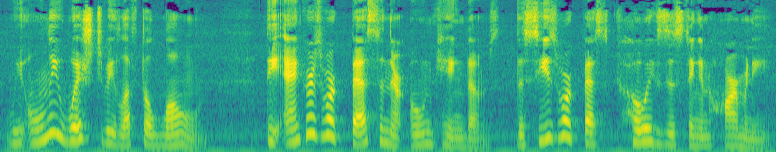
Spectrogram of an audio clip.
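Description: A woman voicing an earnest, respectful but firm trench pony with a measured, solemn manner. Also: mid-range voice, a little hiss or hum, natural voice, low-quality recording.

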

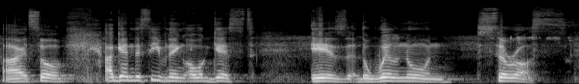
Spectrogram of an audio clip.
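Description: A man's voice: a little high, steady tone, takes it slowly, faint music behind. Hesitant male radio show host. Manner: hesitant, restarts, many "um"s. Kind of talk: radio interview hosting.

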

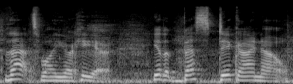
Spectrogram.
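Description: A woman playing a gruff, unbothered police chief. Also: mid-range voice, unhurried, heavy background noise, natural voice. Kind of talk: 1940s radio acting.

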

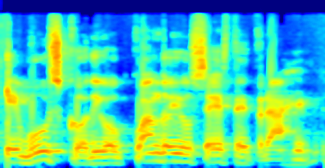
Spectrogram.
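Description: A man in his sixties, a tailor, calmly explaining his daily routine in a sit-down interview, recorded on a lapel mic in a living room set. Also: medium pitch, normal speed. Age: 60s. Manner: calm, explanatory, gestures while talking. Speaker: guest, tailor. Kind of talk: casual interview talk.

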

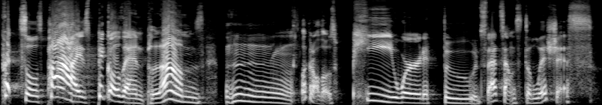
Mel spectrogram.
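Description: A woman's voice: on the low side, sing-song, slow pace. A middle-aged woman hosting a children's storytime, reading a picture book aloud expressively, with exclamations and questions to her young listeners. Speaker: children's librarian, storytime host. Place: indoor library children's room. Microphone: clip-on lapel microphone.

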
